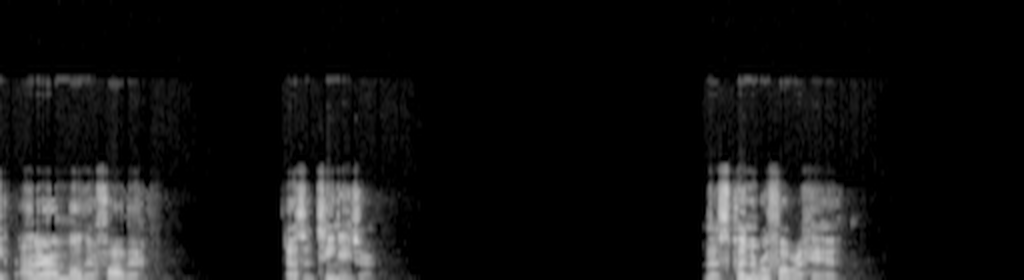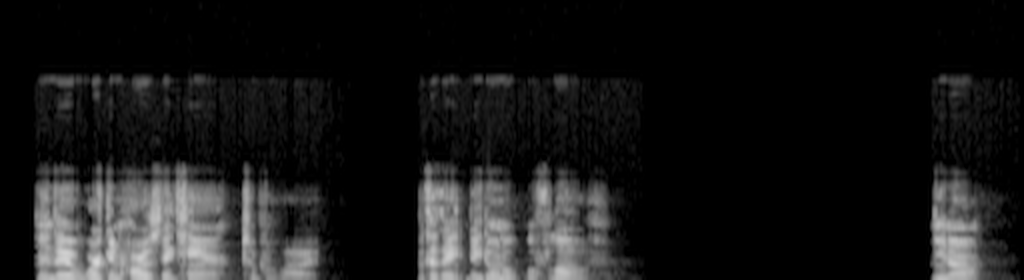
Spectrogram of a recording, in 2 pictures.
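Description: A man speaks calmly in short bursts close to a microphone, with pauses between.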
